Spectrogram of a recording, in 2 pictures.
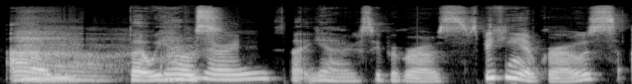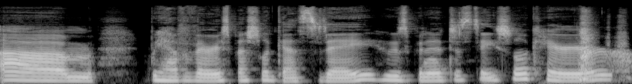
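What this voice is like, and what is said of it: Congested voice from a cold. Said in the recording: “I have a bit of a cold.”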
